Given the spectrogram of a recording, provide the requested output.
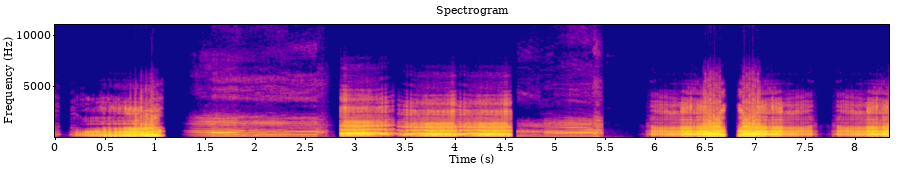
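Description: A polar bear gives loud, rough grunting bursts alternating with softer, tonal moaning calls.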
